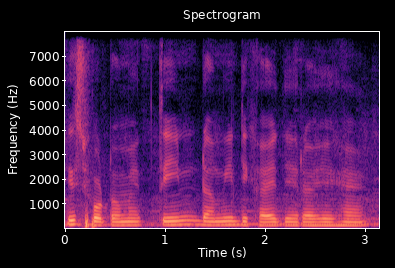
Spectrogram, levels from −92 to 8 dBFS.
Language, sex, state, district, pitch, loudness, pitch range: Hindi, male, Arunachal Pradesh, Lower Dibang Valley, 140 Hz, -18 LUFS, 135-145 Hz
